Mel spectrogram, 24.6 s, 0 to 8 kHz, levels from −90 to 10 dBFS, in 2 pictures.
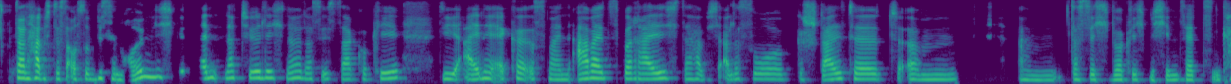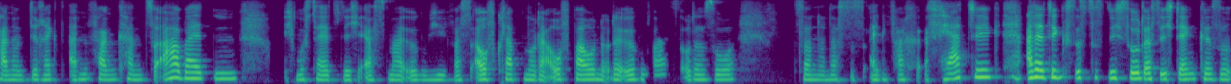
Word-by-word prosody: dann 220 -2 +5
habe 220 -3 +6
ich 205 - -5
das 200 -2 -2
auch - - -2
so 190 - -3
'n 180 - -7
bisschen 205 -5 -3
räumlich 260 - 0
getrennt 240 - -4
natürlich, 230 0 -1
ne, 230 +3 -2
dass 200 -1 -7
ich 190 -1 -8
sage: 185 0 -5
„Okay, 210 +5 -2 0.4
die 195 -2 -2
eine 190 +3 0
Ecke 205 - -2
ist 195 +1 -5
mein 175 0 -5
Arbeitsbereich.“ 210 0 +1
Da 190 0 -7
habe 190 - -5
ich 170 - -11
alles 190 +2 -5
so 185 -2 -6
gestaltet, 190 +1 -2
ähm, 175 0 -5 0.6
ähm, 160 -1 -8
dass 180 -1 0
ich 170 -1 -5
wirklich 170 0 -4
mich 160 0 -4
hinsetzen 165 0 -3
kann 165 -2 +1
und 165 0 -6
direkt 170 -1 -3
anfangen 180 0 -1
kann 175 -2 -4
zu - - 0
arbeiten. 215 -3 +4 0.5
Ich - - -10
muss 175 0 0
da 175 - -1
jetzt 165 0 -2
nicht 160 0 -3
erst 160 +2 +1
mal 165 -1 -1
irgendwie 165 0 -4
was 160 +1 0
aufklappen 180 0 +1
oder 165 0 +1
aufbauen 180 -1 +3
oder 175 0 -1
irgendwas 175 0 -4
oder 175 0 -1
so, 175 +1 -1 0.6
sondern 170 -2 -3
das 170 -1 0
ist - - +2
einfach 175 +1 -4
fertig. 245 +9 +3 0.2
Allerdings 250 0 +8
ist 230 +2 +1
es 245 - -3
nicht 225 0 +3
so, 205 0 +8
dass 195 -1 +4
ich 190 0 +3
denke 190 0 +2
so, 180 -1 -2
185 Hz, 175 wpm, -22 LUFS, 175-210 Hz, 0.6 s, Allerdings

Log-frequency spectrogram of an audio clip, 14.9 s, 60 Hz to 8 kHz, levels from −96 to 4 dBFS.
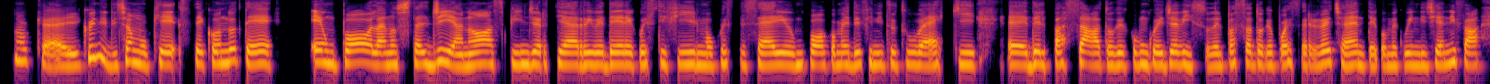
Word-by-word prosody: Okay, 215 -6 0
quindi 280 +6 +1
diciamo 185 0 -1
che 190 +1 +1 0.2
secondo 205 +2 +1
te, 195 -4 +1 0.4
è - - +5
un 200 -3 0
po' 210 +2 +3
la 185 -2 +3
nostalgia, 190 0 +1
no, 190 +3 +3
a 195 - +2
spingerti 195 0 -1
a 185 -1 +4
rivedere 190 0 +2
questi 190 +1 -3
film 190 0 -1
o 175 - -1
queste 195 0 -6
serie, 185 +1 +1
un 185 +1 -1
po' 185 -1 +2
come 185 0 -2
hai - - -1
definito 190 0 -2
tu, 190 +1 -4
vecchi, 185 0 0 0.3
ehm, 190 -1 +3
del 190 0 +1
passato, 190 -1 +1
che 180 0 0
comunque 190 0 -1
hai - - +2
già 195 +1 +1
visto. 185 -2 -4
Del 175 0 -1
passato 195 +1 -2
che 185 0 -2
può 190 - +1
essere 185 -3 -4
recente, 190 -3 0
come 175 +1 -3
15 180 +1 -2
anni 200 +4 0
fa. 185 -4 +2
190 Hz, 185 wpm, -18 LUFS, 185-195 Hz, 0.4 s, è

